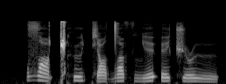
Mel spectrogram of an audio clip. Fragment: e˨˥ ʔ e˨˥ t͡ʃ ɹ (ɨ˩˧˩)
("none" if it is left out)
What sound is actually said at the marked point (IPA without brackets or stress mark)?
ɨ˧˩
